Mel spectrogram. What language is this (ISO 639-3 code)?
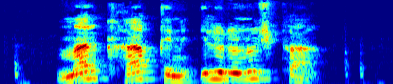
jqr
